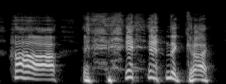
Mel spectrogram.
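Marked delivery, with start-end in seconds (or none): 0.1-0.9 high, spoken "ha ha"; mock laugh. Gambler admitting she has no money, mock laugh. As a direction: fake a cheeky laugh. Acting gambler's cheeky admission.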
